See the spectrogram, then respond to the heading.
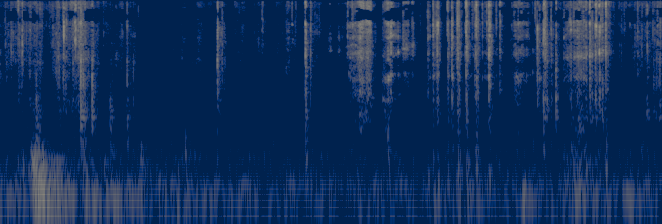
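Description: A utility blade shaves flakes off the top edge of a solid orange bar of soap held in hand. It makes quiet, dry, bright scraping and crunching strokes in irregular bursts, with a soft low thump near the start. The sound dies away quickly after each stroke.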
